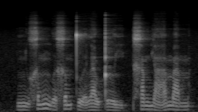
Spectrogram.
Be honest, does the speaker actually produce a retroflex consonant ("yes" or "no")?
yes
